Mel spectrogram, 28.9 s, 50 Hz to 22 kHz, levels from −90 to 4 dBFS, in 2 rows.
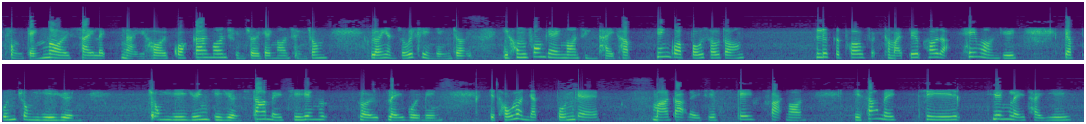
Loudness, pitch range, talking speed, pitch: -21 LUFS, 185-230 Hz, 205 characters per minute, 200 Hz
